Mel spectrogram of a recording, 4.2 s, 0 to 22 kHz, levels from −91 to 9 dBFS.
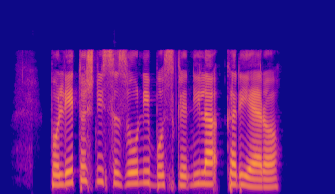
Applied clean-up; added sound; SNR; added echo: neural mask model Resemble Enhance denoiser.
